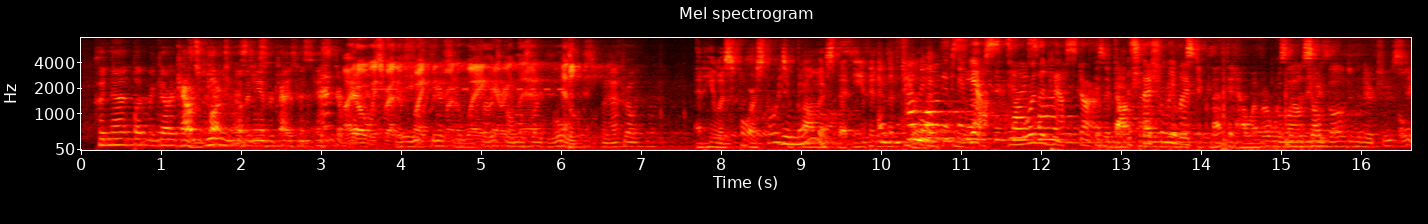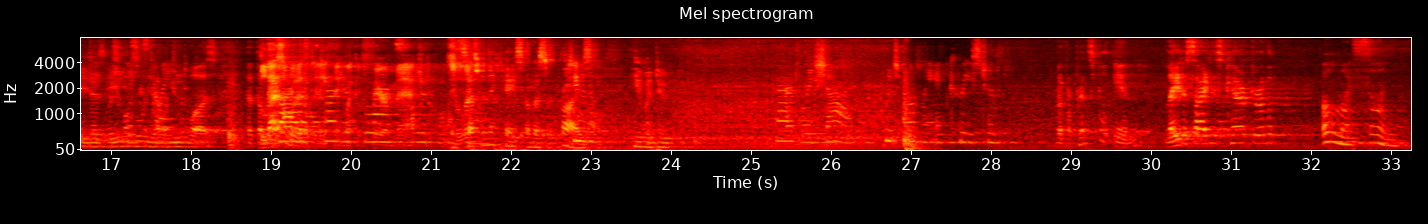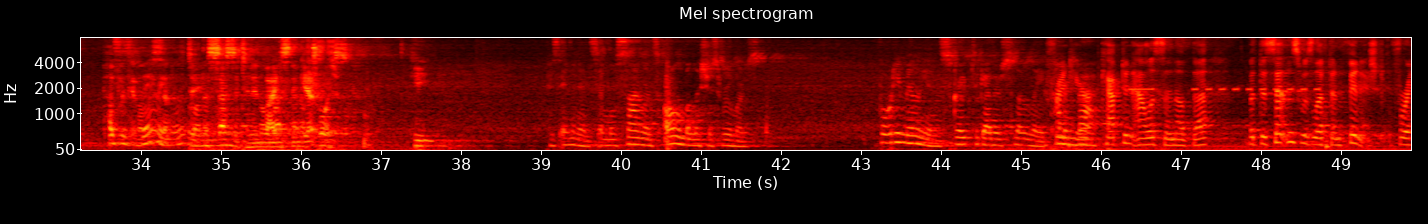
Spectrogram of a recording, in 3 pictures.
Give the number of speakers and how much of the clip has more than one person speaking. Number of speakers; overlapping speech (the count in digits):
10, about 43%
